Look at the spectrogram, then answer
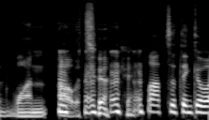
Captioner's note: chuckles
